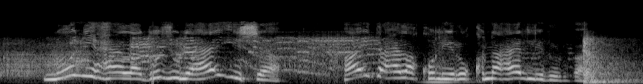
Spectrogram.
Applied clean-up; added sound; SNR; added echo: none; Squeak / Slam; 10 dB; none.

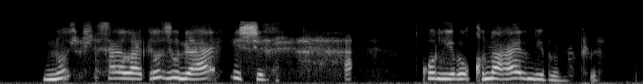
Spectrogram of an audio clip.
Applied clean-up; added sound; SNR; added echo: neural diffusion model UNIVERSE++.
